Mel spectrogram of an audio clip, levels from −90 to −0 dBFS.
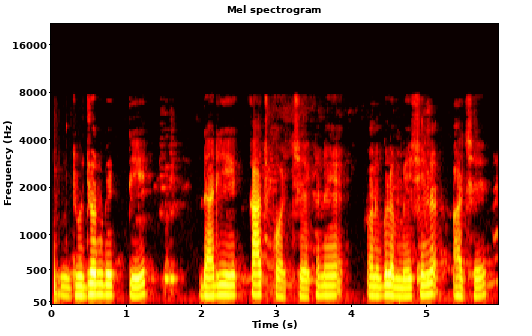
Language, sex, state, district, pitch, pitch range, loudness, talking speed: Bengali, male, Tripura, West Tripura, 140 Hz, 130-145 Hz, -18 LUFS, 90 wpm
